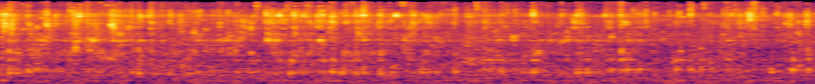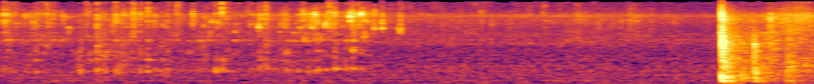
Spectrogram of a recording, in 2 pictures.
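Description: Hot cooking liquid pouring in a thin stream from a slow-cooker pot into a metal saucepan: a faint trickling that stops about six seconds in. Near the end comes a single loud clunk as the cooker pot is set back into its base.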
